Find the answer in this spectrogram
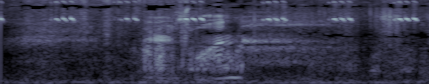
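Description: A cricket chirping steadily, a short high chirp about three times a second.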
